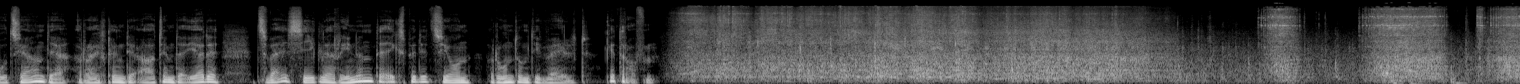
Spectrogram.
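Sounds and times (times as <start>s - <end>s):
speech: 0.1s - 7.2s
ratcheting winch while setting sails: 6.7s - 15.1s.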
